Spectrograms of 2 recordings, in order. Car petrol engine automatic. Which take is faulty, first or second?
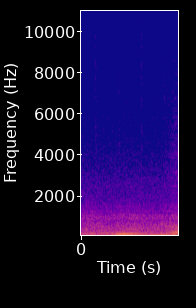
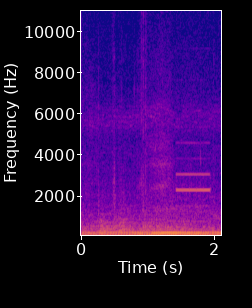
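first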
